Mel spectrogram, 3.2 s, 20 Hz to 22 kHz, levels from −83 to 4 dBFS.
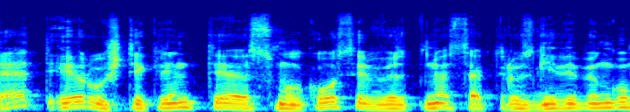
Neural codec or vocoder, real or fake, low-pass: none; real; 14.4 kHz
